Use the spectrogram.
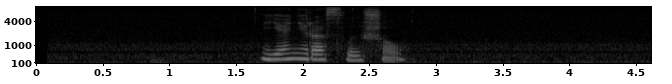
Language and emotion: Russian, neutral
